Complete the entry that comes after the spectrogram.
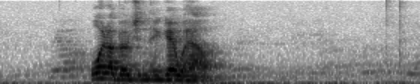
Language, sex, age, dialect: Faroese, male, 15-35, Norðurstreymoy/Eysturoy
